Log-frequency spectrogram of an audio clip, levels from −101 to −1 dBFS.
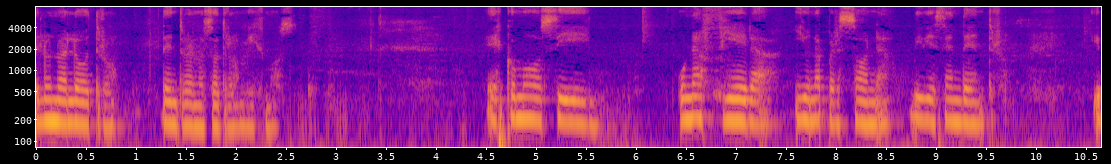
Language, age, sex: Spanish, 30-49, female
